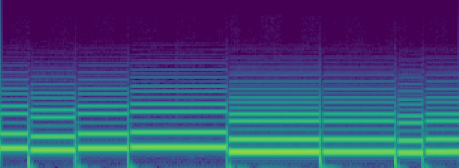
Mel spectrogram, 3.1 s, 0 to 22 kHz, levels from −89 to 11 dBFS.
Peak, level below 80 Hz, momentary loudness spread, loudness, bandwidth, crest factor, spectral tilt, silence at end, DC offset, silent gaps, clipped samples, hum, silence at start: -2 dBFS; -40 dBFS; 4 LU; -12 LUFS; 4.6 kHz; 8 dB; -8.5 dB/octave; 0 s; under 0.1%; none; under 0.1%; none; 0 s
